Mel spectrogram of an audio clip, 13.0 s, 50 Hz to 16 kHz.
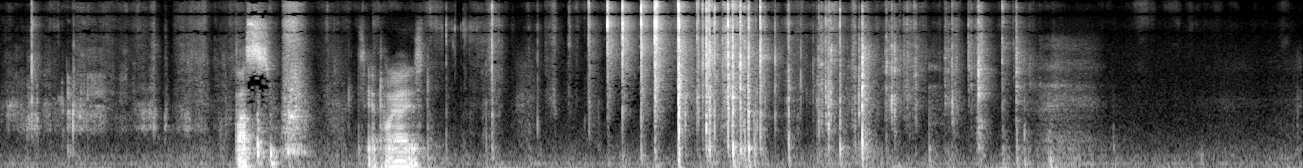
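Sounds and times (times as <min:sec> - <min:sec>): packaging crinkling: 0:05.7 - 0:10.2.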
